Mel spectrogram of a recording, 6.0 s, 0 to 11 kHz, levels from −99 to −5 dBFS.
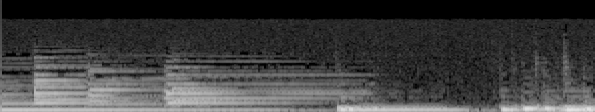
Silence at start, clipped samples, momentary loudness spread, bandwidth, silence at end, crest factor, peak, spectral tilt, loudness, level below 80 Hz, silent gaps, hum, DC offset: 0 s; under 0.1%; 16 LU; 2.5 kHz; 0 s; 16 dB; -12 dBFS; -11 dB/octave; -30 LUFS; -30 dBFS; none; none; under 0.1%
